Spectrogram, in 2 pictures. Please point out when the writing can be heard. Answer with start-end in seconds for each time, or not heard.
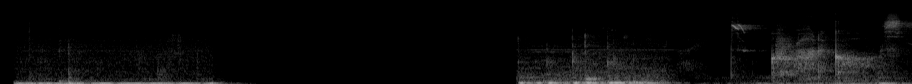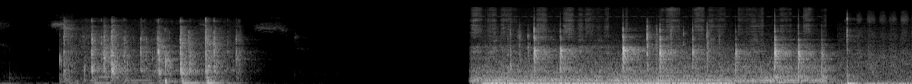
13.8-18.2.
